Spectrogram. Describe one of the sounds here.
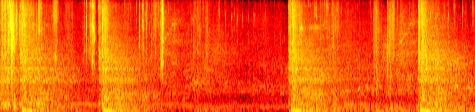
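A rifle fires sharp shots that boom and echo.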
